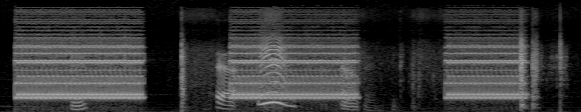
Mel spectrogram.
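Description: Landline telephone ringing: three rings of about two seconds each with short gaps between, the third cut short near the end as the handset is lifted.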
